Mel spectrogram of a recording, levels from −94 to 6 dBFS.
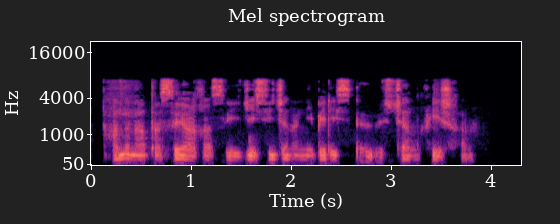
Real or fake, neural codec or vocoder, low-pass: real; none; 7.2 kHz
